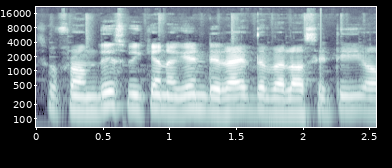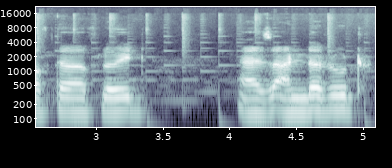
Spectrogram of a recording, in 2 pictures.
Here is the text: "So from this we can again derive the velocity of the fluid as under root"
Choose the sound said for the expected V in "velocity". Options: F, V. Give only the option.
V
